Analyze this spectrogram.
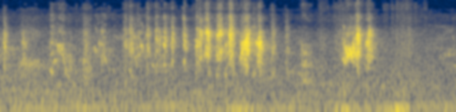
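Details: Morning chatter from a breeding colony of budgerigars playing in an aviary: overlapping chirps and scratchy squawks, rising to a busier cluster midway and another sharp burst near the end, with steady low hum beneath.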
